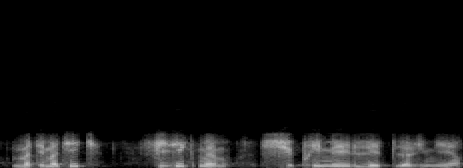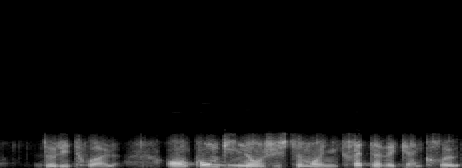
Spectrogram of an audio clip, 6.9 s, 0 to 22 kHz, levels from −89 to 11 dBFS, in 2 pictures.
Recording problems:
phone-call audio; poor line
thin; very; fading below 350 Hz

